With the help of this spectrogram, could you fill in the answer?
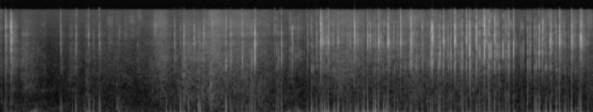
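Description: A small, hollow, round teal plastic jar with a lid is held and handled with fingertips, tapped and shaken. Quick, dry, crackly taps and a rattling sound come in rapid clusters, each very short. They start soft and sparse, then grow busier and louder in the second half.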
